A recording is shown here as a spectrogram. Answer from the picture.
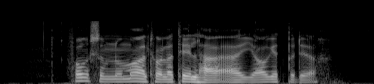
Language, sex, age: Norwegian, male, 26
